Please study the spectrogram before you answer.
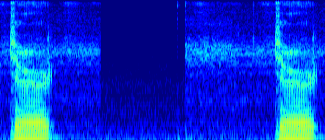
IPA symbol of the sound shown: ɚ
